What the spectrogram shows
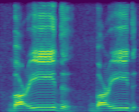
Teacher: ضلال البعید پڑھیں گے، وقف کی صورت میں ضلال البعید پڑھا جائے گا، اور چونکہ دال ساکن ہوگا، حرف کلکلہ ہے، تو یہاں آواز وقف کی صورت میں لوٹتے ہوئے محسوس ہونی چاہیے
